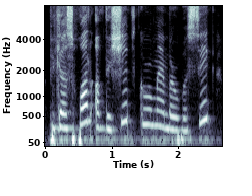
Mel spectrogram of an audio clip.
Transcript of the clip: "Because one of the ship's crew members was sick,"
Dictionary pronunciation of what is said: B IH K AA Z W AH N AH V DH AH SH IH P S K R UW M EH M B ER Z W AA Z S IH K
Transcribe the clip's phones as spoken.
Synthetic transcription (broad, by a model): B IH K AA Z W AH N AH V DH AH SH IH P S K R UW M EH M B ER W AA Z S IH K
